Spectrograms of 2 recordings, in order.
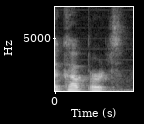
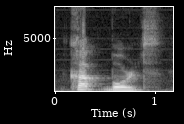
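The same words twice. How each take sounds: First: Said in the usual way. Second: "Cupboards" said as two full words, cup-boards; spelled-out pronunciation. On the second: Real, not acted. Reader repeating a word from the book, "Cupboards" pronounced cup-boards. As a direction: sound out both halves of "Cupboards".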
